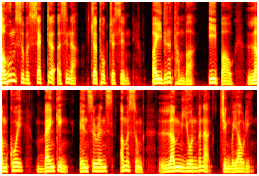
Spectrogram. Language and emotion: Manipuri, neutral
